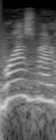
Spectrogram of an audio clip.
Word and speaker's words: Brisbane: come all the way from Brisbane bris brisban bris been Australia right that's even the correct pronunciation I said it it's right and what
